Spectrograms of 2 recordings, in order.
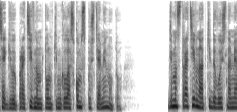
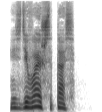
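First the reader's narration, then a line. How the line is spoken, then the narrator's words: Weary sigh. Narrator (Russian): Устало вздыхает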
